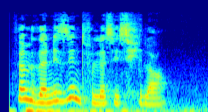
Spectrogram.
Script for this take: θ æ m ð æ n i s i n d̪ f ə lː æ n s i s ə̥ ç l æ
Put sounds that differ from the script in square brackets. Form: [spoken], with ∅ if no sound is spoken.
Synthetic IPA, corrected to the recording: θ æ m ð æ n i [z] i n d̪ f ə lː æ [∅] s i s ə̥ ç l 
